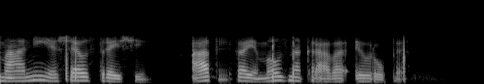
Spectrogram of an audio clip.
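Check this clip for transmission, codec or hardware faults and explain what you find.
The speech has three kinds of fault: codec colouring throughout, loud pops in two places, and one brief dropout.

The iLBC codec shapes the whole clip. The sound is thin and boxy, with a faintly rough, synthetic edge that is plainly audible. Nothing reaches below about 200 Hz or above 3.5 kHz. This telephone-band result comes from a narrowband VoIP coder that codes each 20 ms frame's excitation on its own. The roughness fits iLBC's 15.2 kbps mode.

A loud pop breaks in from 0.66 to 0.78 s as a pair of sharp clicks, then again as a single hit at 4.04 to 4.06 s. Each peaks at about 20 dB above the speech, and the speech carries on underneath. The likely cause is a sudden voltage step or pulse, such as a switch, plug, static discharge or driver glitch, that the downstream circuitry shapes into a short, punchy transient.

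Lost iLBC frames appear from 2.20 to 2.38 s. For about 140 ms, spread over roughly 160 ms, the sound turns into a held, slightly buzzy, breathy vowel-like tone instead of moving on. The longest unbroken stretch is around 100 ms. This is the decoder concealing missing packets by repeating the last pitch cycle mixed with noise, which fits about seven 20 ms frames. Because each frame decodes independently, clarity returns almost immediately afterwards.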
